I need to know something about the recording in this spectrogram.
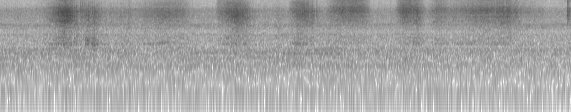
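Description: A window slides along its track with a rushing scrape.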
